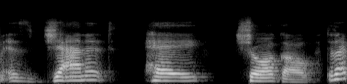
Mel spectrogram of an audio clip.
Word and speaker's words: Shawgo: fun guest today her name is Janet hey Sho did I pronounce that right yes excellent and and hey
